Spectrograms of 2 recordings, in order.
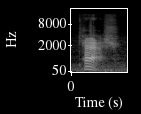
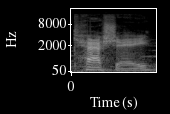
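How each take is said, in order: First: It is said as one short syllable. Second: It is said with an extra final vowel. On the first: The speaker calls it right. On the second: The speaker calls it wrong. "did you just pronounce it cache? Did you pronounce it Porsche too?"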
